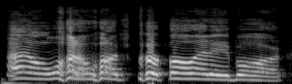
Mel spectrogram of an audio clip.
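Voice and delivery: stomp through the complaints like a sore loser; whiny tantrum. Acted. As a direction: bear fan sulking furiously at the loss. Bear wails about his team.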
